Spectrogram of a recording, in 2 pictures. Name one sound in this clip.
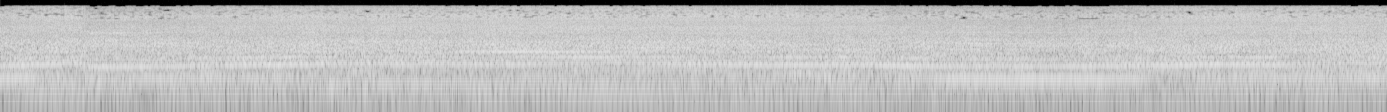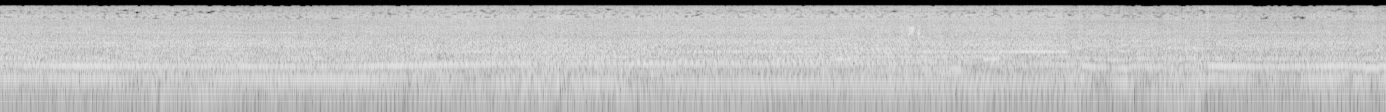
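A racing car engine whines at high speed, its pitch rising and falling with gear changes.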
